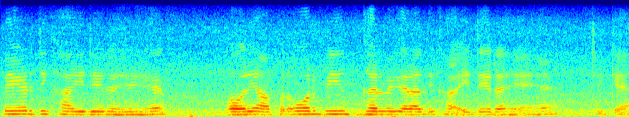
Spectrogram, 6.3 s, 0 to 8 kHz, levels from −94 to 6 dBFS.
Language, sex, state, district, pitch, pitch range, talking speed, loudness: Hindi, male, Haryana, Charkhi Dadri, 205 Hz, 195-220 Hz, 170 wpm, -18 LUFS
